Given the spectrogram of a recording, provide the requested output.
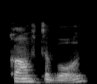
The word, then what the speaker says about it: comfortable: often so you can have the habit to pronounce them in that way. Okay, let's practice again. Comfortable, different, family, favorite, interesting, miserable, separate.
